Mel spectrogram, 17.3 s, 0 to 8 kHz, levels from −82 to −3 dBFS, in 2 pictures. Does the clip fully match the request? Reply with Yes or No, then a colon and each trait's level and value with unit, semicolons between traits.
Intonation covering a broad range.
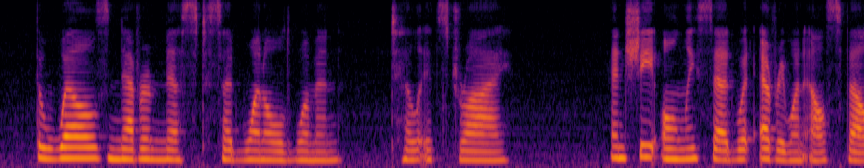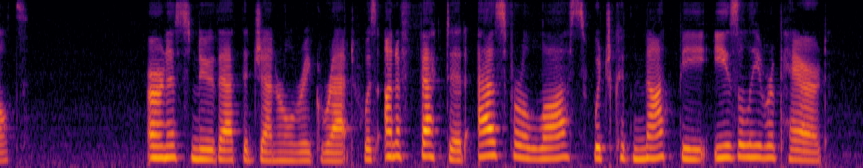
No: average, 3.6 semitones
